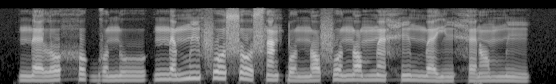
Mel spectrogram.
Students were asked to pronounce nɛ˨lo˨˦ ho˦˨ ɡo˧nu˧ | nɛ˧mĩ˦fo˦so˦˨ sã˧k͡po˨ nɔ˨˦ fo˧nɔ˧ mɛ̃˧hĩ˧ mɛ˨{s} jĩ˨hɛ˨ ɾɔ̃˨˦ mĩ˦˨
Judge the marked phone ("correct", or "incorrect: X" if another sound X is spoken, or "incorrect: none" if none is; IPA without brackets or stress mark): incorrect: none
